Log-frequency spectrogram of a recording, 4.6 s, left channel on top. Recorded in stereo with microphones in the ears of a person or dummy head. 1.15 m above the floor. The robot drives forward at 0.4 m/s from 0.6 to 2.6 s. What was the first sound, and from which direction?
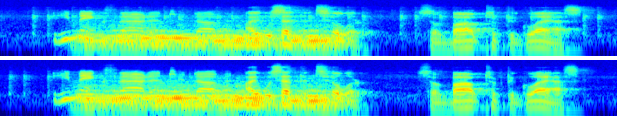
A woman speaking, 25° right (ahead or behind).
